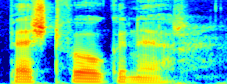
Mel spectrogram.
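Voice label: "Peshtvogner", pronunciations; Fourth Way; Beelzebub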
